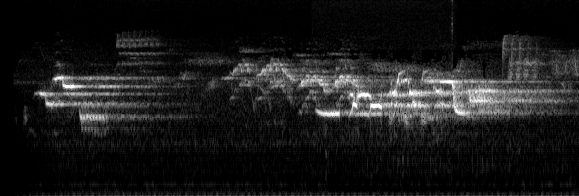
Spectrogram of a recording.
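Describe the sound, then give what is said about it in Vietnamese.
A flock of birds chirping in the trees, many high, bright calls overlapping in a continuous busy chorus, steady throughout with a faint low hum beneath. “Tiếng hót của bầy chim trên cây làm tôi cảm thấy vui vẻ lạ thường.”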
